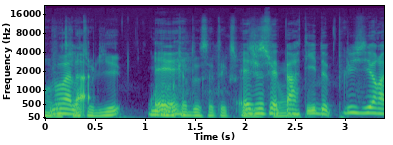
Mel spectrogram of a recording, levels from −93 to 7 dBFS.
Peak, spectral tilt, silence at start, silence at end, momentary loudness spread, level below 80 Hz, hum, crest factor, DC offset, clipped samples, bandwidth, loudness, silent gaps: 0 dBFS; -6.5 dB/octave; 0 s; 0 s; 7 LU; -44 dBFS; none; 16 dB; under 0.1%; under 0.1%; 15 kHz; -17 LUFS; none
